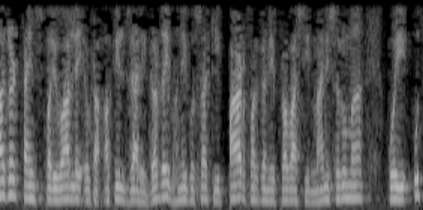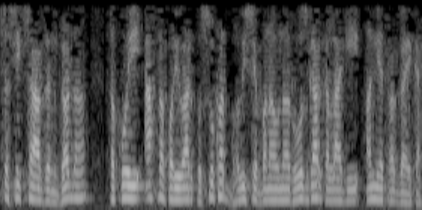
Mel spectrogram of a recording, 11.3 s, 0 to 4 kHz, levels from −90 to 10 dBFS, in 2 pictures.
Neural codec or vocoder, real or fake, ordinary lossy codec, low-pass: none; real; none; 3.6 kHz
